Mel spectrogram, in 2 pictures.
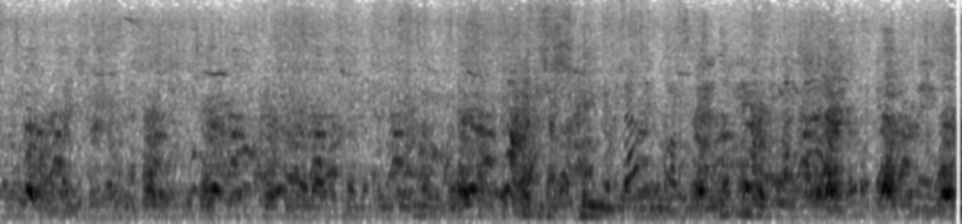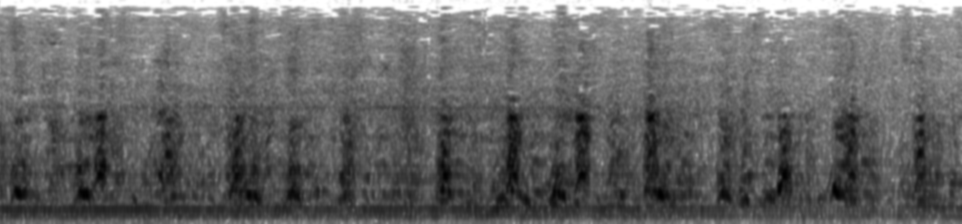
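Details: Newfoundland dog during a water test at Lake Bala, Wales, in rough, choppy water; loud barks repeat about once a second, mixed with people talking and calling encouragement, with a steady low hum through the later part.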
